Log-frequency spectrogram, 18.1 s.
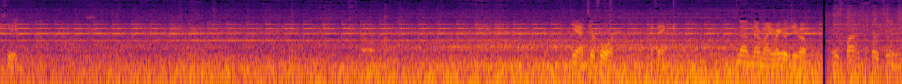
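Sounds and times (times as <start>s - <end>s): crossing warning bell ringing: 0.0s - 18.0s
freight cars rumbling over crossing: 0.0s - 18.0s
low locomotive engine tone: 0.0s - 18.0s.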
